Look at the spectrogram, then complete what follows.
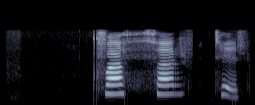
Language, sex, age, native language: Icelandic, female, 8, Icelandic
